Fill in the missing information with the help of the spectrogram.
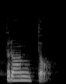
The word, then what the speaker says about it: Tronto: Eh, lo, que, lo que Joan Toronto, Tronto, siempre lo digo mal, lo que Joan Toronto está proponiendo en su texto, sobre todo en la primera parte, es lo siguiente.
